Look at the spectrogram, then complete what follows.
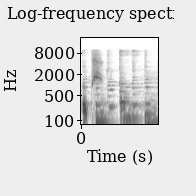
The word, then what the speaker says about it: Hoop: The H is silent. It's spelled H O O P. Pronounced oops.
